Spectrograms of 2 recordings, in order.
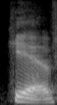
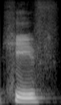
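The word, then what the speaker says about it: Kyiv: the principal city was Kev to a Russian and Kei to a Ukrainian you know they spell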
